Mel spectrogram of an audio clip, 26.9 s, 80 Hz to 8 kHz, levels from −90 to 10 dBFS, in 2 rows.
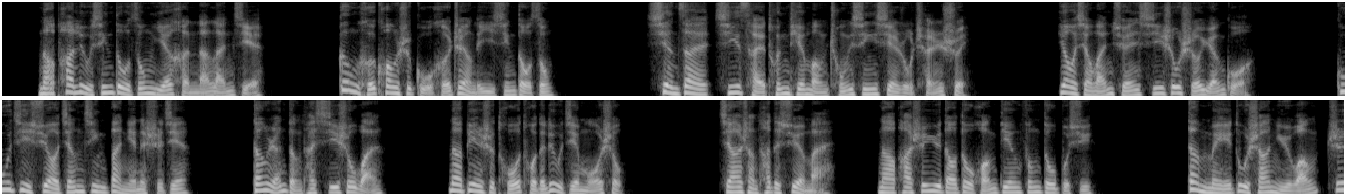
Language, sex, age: Chinese, male, 20-39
